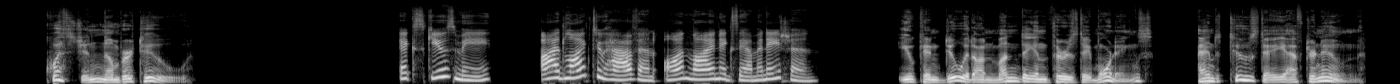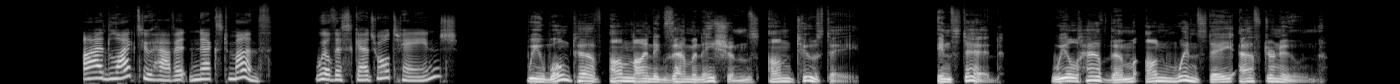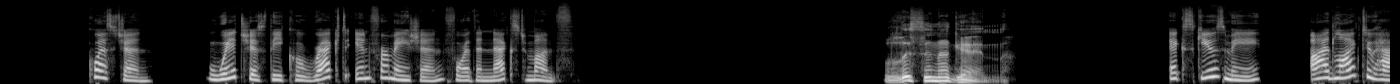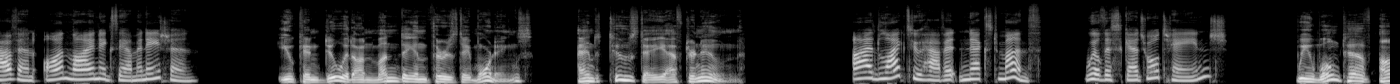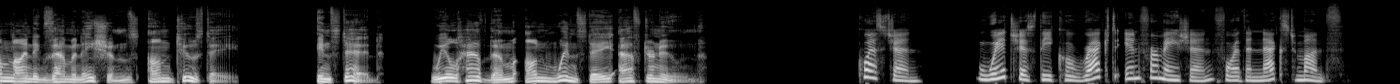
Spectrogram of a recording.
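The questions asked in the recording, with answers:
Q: Which is the correct information for the next month?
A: Exams on Monday and Thursday mornings and Wednesday afternoon (none on Tuesday)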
